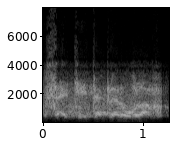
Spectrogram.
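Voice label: Hungarian aircraft damaged mood low, speech; War Thunder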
